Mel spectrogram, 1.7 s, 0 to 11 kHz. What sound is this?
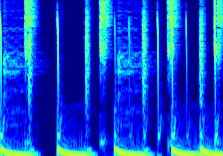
loop2 140bpm
A simple 1 bar loop with an electro feeling
electro, beat, 140bpm, loop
